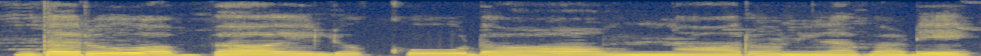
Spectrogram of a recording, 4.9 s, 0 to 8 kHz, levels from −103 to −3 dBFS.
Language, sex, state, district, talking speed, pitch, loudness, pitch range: Telugu, female, Andhra Pradesh, Sri Satya Sai, 60 wpm, 220 Hz, -14 LUFS, 210-225 Hz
